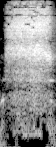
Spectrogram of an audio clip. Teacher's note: It's a sibilant. This letter represents the S sound, which is, linguistically speaking, an unvoiced sibilant.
